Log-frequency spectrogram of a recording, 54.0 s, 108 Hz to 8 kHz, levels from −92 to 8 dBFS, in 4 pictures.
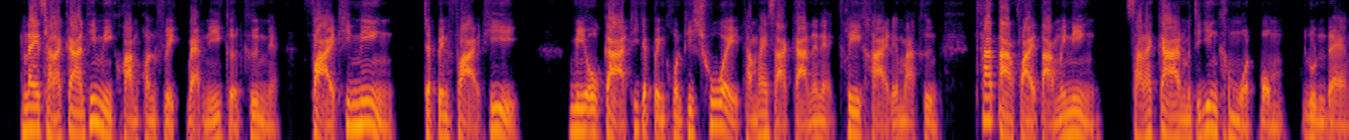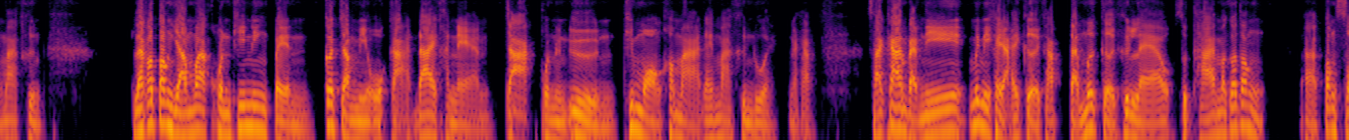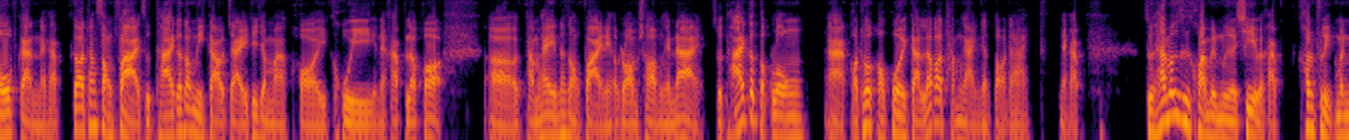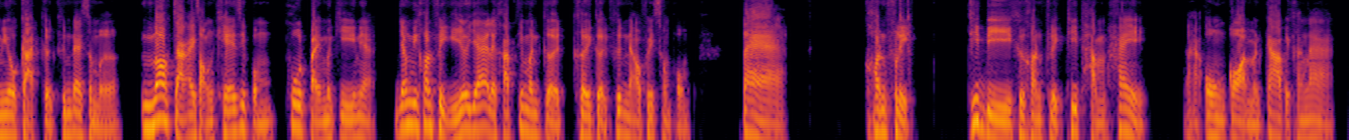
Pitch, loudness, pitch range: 110 Hz, -21 LUFS, 95-140 Hz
